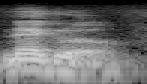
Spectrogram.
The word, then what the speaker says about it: negro: is spelled n-e-g-r-o negro negro uh it's a spanish word when translated to english means black and this is how it's said negro negro all right that's all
